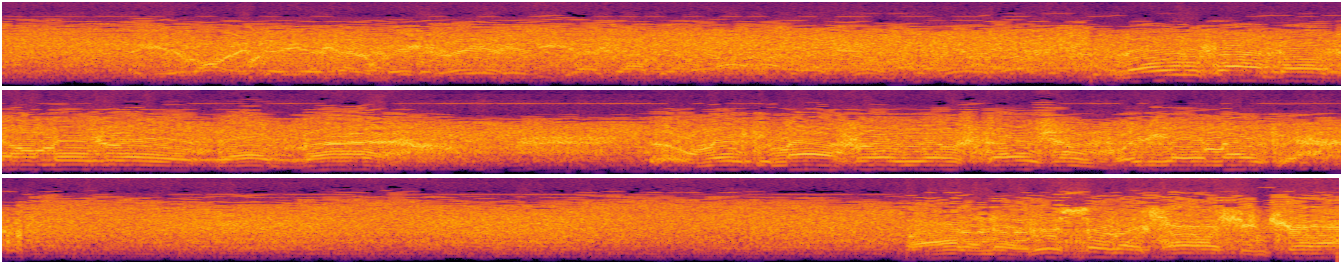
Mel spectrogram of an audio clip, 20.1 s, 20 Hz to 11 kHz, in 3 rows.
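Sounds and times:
radio static hiss: 0:00.0 - 0:20.0
voice over radio: 0:00.6 - 0:13.6, 0:17.9 - 0:20.0.

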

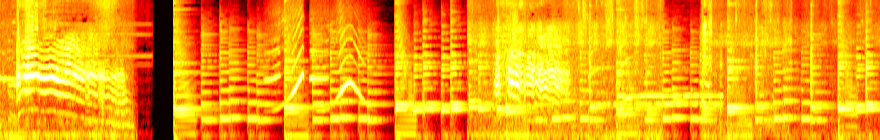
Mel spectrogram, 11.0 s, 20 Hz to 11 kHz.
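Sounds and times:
cat meowing: 0:00.1 - 0:01.7.

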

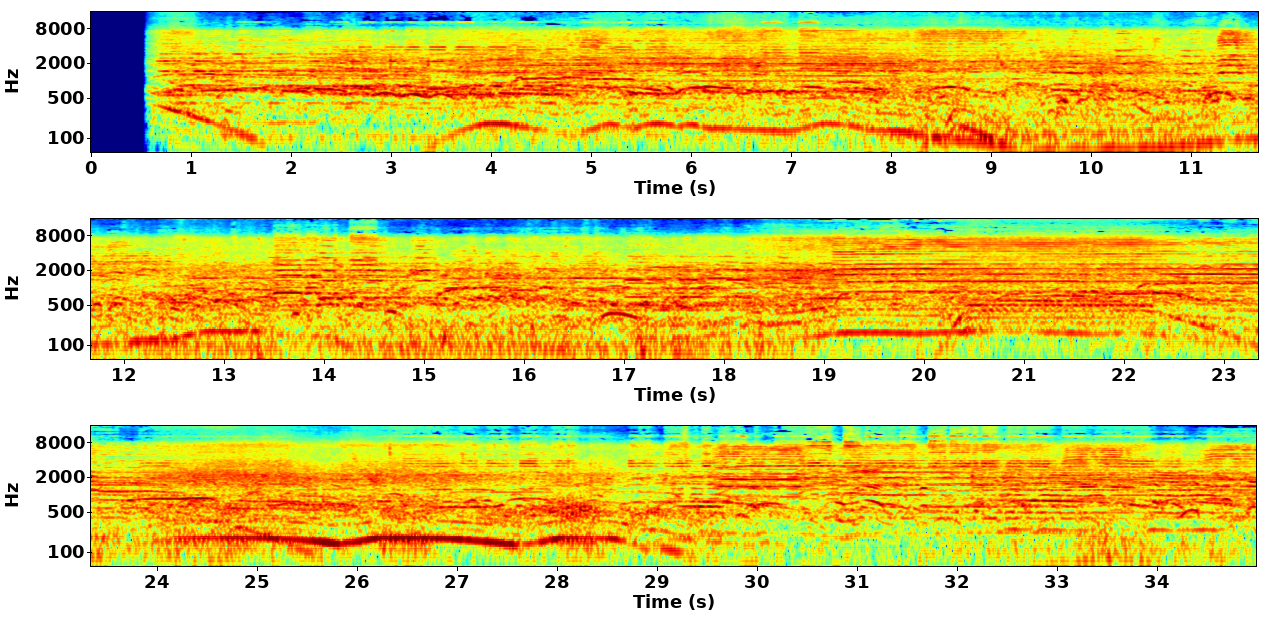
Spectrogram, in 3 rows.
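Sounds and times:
large street crowd noise: 0:00.5 - 0:34.9
car engine revving: 0:03.5 - 0:13.5, 0:18.1 - 0:29.4.

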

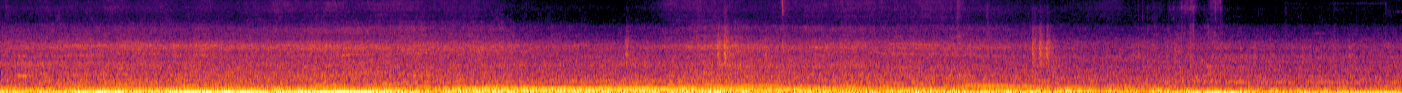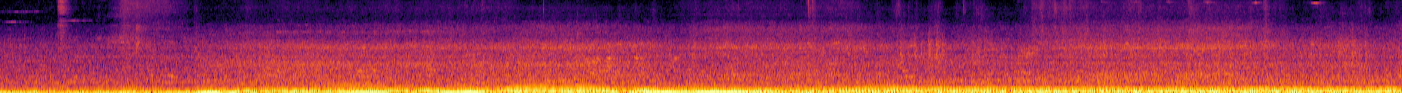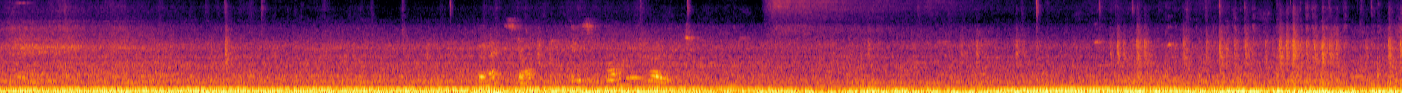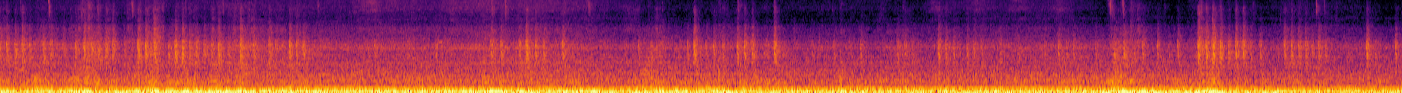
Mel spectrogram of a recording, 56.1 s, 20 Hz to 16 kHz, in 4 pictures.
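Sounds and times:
bus engine drone: 0:00.0 - 0:56.0.

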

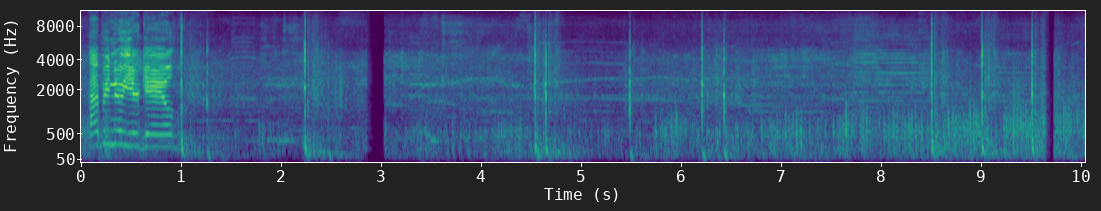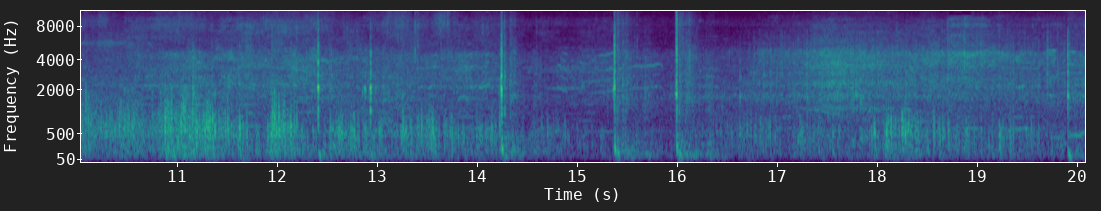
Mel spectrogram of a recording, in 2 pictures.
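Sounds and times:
fireworks bangs and pops: 0:00.2 - 0:01.5, 0:02.2 - 0:02.9, 0:04.5 - 0:07.8, 0:08.4 - 0:14.6, 0:15.3 - 0:20.0.

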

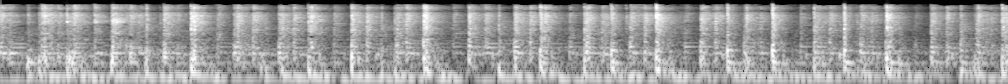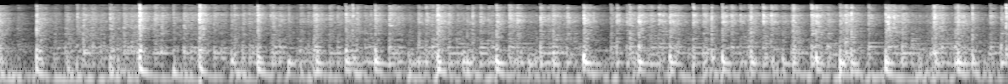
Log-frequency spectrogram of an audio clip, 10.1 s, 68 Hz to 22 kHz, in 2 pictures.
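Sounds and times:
drums beaten with sticks: 0:00.0 - 0:10.0.

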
